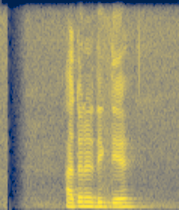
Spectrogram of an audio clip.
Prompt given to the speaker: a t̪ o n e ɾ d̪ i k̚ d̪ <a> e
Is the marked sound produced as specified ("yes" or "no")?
no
